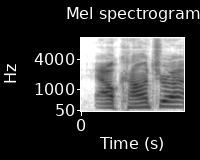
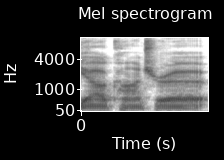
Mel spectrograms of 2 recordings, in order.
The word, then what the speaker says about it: Alcantara: I I I don't see Alcantra or honestly it's spelled Al Alcantara. I don't know why it's Alcantra. It's Yeah, but it's pronounced Alcantra.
